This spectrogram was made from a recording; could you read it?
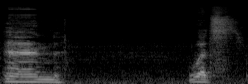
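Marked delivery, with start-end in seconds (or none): none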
